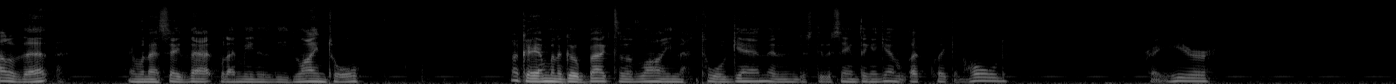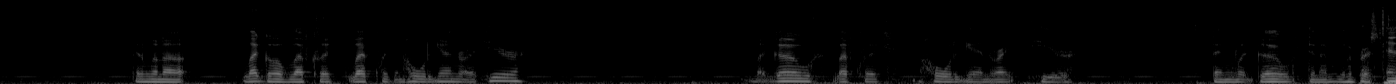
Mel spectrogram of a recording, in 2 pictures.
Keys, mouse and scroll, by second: 3.8 click, 6.9 click, 8.8 click, 17.2 click, 22.1 click, 27.8 Return.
